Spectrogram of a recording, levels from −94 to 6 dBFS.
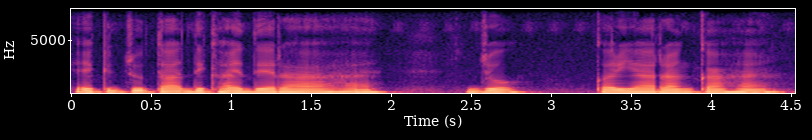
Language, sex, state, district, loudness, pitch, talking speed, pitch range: Hindi, male, Jharkhand, Palamu, -13 LUFS, 140 Hz, 130 wpm, 135-145 Hz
